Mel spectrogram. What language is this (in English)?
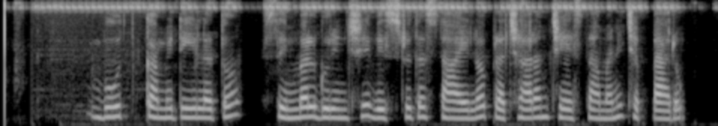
Telugu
